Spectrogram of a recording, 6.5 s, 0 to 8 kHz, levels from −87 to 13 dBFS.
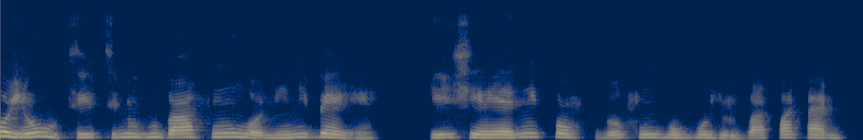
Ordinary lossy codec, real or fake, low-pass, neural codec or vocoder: none; fake; 7.2 kHz; autoencoder, 22.05 kHz, a latent of 192 numbers a frame, VITS, trained on one speaker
